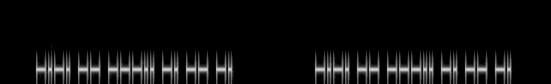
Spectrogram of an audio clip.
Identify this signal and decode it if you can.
Morse code, heard as a keyed tone, about 40 wpm, 700 Hz. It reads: CM8NMN CM8NMN
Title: Call Signs Repeated 2x - 40wpm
